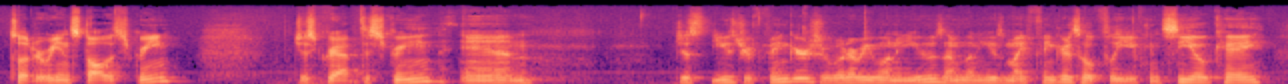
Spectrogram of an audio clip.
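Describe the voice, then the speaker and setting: A man giving casual, step-by-step hands-on instructions in a plain-spoken, informal way. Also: mid-range voice. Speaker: repair tutorial host.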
